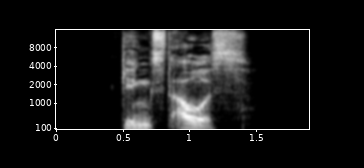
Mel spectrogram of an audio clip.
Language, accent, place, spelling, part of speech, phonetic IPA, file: German, Germany, Berlin, gingst aus, verb, [ˌɡɪŋst ˈaʊ̯s], De-gingst aus.ogg
- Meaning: second-person singular preterite of ausgehen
